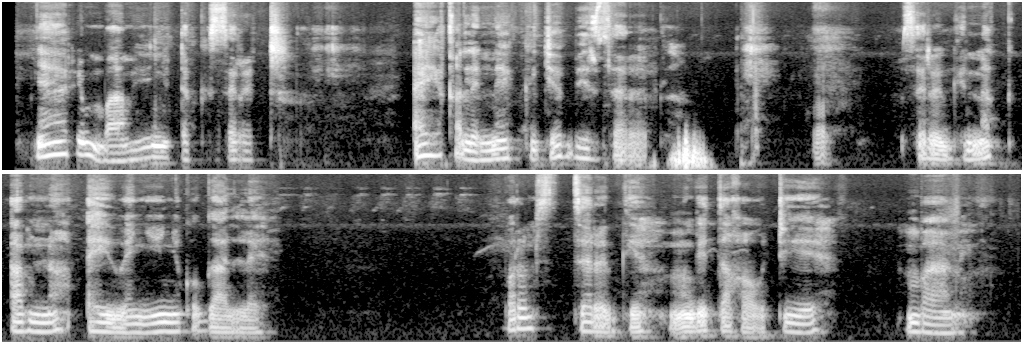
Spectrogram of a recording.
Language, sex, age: Wolof, female, 25-35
